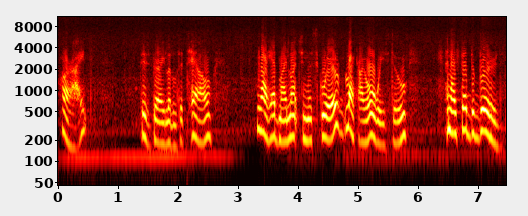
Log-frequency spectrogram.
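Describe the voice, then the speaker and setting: An actress playing a sweet, anxious young wife, eager and placating, in an old-time radio soap opera. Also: female voice, mid-range voice, normal speed, pauses often, darkish tone, breathy edge, lightly acted, low-quality recording.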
